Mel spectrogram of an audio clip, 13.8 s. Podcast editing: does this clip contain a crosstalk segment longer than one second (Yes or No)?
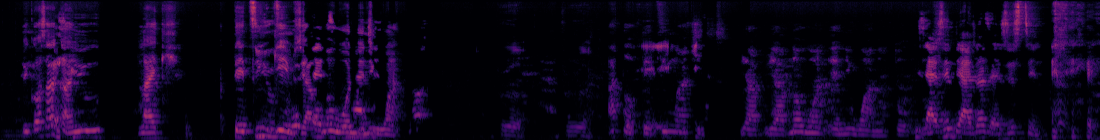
Yes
